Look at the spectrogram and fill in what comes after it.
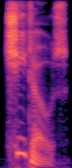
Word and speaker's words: Cheetos: Nosotros pronunciamos chetos con una I larga. Decimos Cheetos.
